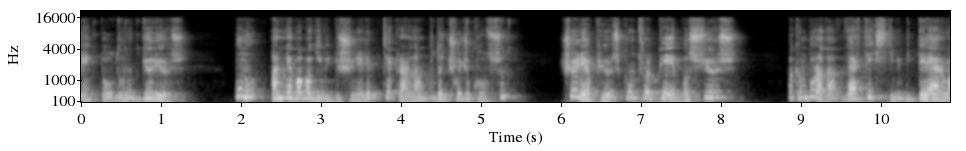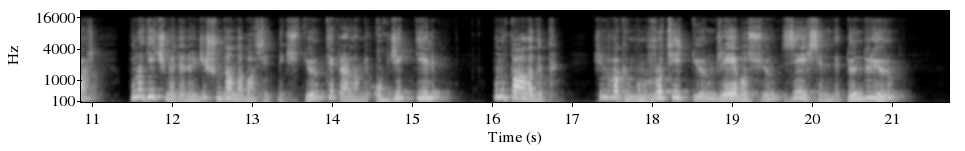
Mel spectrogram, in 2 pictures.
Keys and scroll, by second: 0.9 <, 4.2 <, 7.3 ctrl+p, 17.8 r, 19.4 z.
